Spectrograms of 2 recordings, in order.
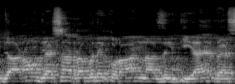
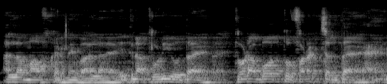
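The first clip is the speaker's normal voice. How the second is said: lower, lightly voiced careless layman; people excusing themselves; 7 semitones lower than usual. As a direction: mimic the casual excuse-maker, lower. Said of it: "لوگ کہتے ہیں". (بے پروا لوگوں کی ہلکی نقل)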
